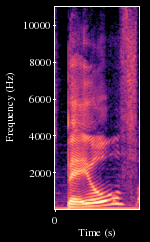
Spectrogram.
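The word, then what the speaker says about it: Beoulve: So they're saying the official pronounce pronunciation is beve. I I always like took it as more of a be bill be like a lower be not bale.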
